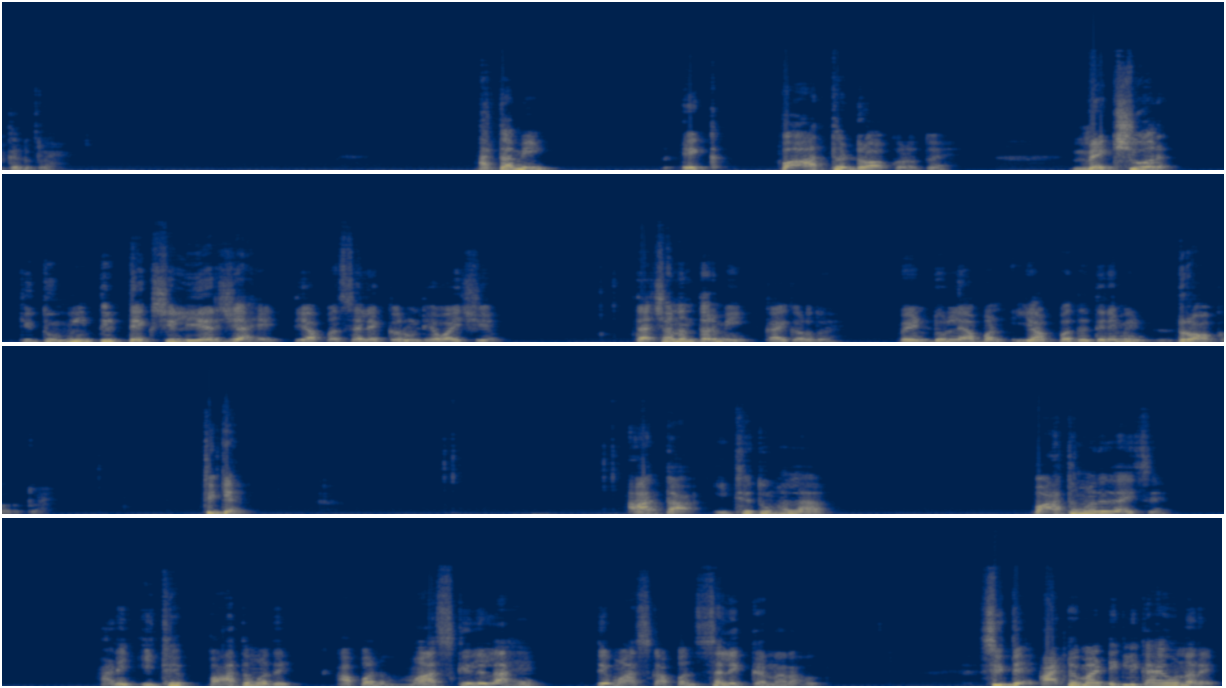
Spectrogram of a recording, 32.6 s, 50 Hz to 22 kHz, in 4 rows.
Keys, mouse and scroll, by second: 0.0-0.3 typing, 2.9-3.7 typing, 13.0-13.8 typing, 13.3-20.4 drag, 24.2-25.0 typing, 24.5 click, 27.0 click, 30.3 click.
